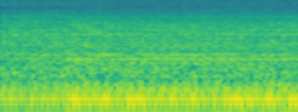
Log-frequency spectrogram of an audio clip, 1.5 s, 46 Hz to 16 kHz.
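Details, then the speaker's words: Kohler Command Pro 25 (CV730) V-twin on a Great Dane zero-turn with a cutting-off complaint, running on a temporary fuel feed with a little choke: a steady, even idle still running after a minute. "It's been about a minute. She's still running."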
